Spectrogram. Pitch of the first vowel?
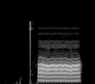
high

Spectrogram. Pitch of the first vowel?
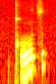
rising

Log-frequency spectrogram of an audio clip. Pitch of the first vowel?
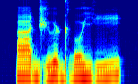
high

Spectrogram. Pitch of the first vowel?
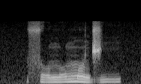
low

